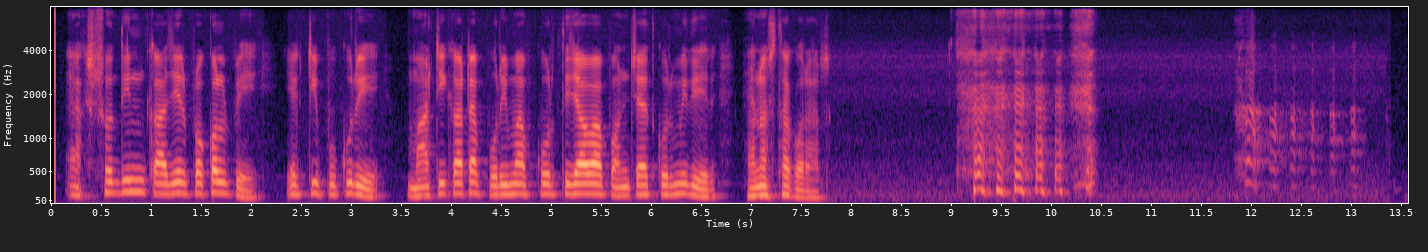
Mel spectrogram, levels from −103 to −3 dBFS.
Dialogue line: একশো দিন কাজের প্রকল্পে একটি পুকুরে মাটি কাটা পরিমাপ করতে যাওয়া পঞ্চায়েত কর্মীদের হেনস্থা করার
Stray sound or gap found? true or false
true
